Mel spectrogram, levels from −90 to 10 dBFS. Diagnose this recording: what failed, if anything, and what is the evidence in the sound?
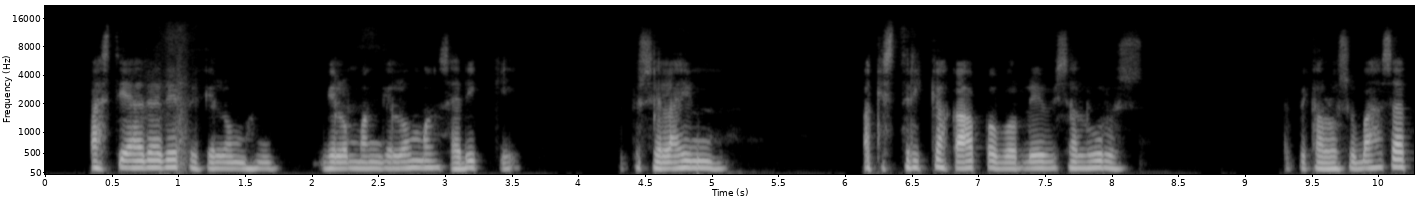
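Lost LE Audio frames, at the wireless link and decoder stage. At 4.89 s the speech briefly smears into a short burst of noisy texture, about 10 ms long, which fits a single lost 10 ms frame. The gap is too short for the fade toward silence to take hold. The LC3 decoder had no data for that slot. It repeated the previous frame's spectrum with randomised signs. That keeps the level steady but scrambles the tonal detail.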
